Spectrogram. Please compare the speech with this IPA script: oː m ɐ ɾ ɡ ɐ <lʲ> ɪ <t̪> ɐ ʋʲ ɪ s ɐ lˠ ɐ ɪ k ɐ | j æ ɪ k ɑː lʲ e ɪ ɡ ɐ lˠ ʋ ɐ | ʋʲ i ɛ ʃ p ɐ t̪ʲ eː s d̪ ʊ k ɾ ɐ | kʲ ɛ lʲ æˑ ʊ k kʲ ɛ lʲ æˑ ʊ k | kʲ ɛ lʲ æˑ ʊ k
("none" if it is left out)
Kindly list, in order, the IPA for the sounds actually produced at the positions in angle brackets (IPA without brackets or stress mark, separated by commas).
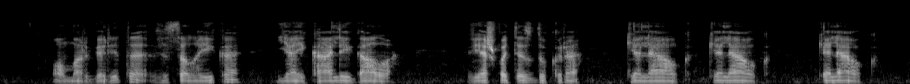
ɾʲ, t̪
